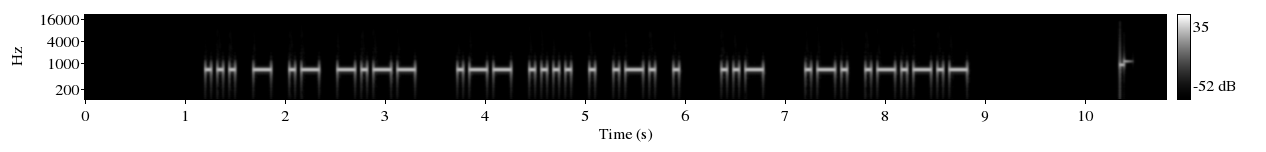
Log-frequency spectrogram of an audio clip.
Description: Morse code, heard as a keyed tone, about 21 wpm, 700 Hz. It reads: STAY WHERE U R.
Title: Sentences from Top 500 Words and Abbreviations 20wpm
